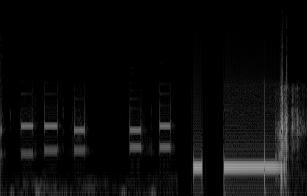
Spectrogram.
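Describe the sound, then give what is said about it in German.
Five quick dual-tone beeps of a phone keypad being dialed to call a psychotherapist, followed by two steady ringback tones, the second cut off by a click as the line picks up. Clear, no talking. “Dann lass uns den mal anrufen, warte.”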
